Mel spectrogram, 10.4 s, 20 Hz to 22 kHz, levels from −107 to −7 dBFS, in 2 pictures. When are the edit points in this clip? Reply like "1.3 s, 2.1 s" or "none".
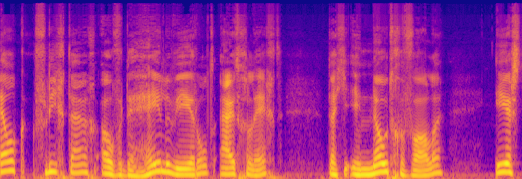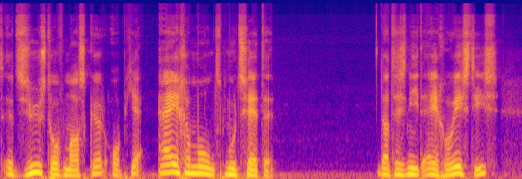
none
